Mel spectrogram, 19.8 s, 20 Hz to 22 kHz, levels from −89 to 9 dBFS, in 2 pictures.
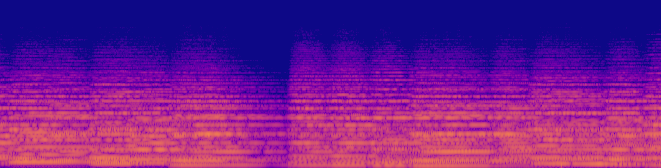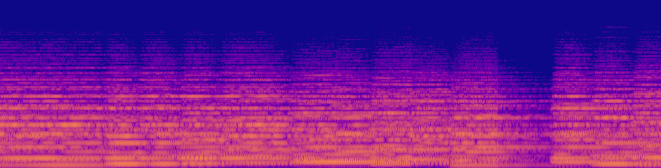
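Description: Brief smeared blips at 8.41, 11.64, 14.0 and 17.37 s, where the sound lurches forward by roughly 70, 70, 150 and 300 ms. These are compressed frames skipped: whole frames of about 23.2 ms went unplayed, and overlapping neighbours soften each join.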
